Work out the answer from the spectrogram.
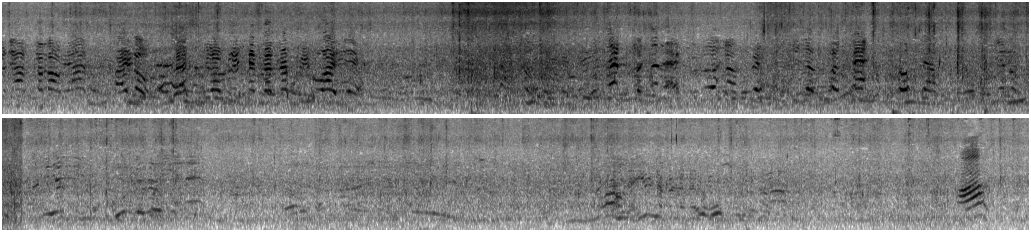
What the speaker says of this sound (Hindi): अब आप देख सकते हैं कि मैं नदी में स्नान करने चली गई हूँ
